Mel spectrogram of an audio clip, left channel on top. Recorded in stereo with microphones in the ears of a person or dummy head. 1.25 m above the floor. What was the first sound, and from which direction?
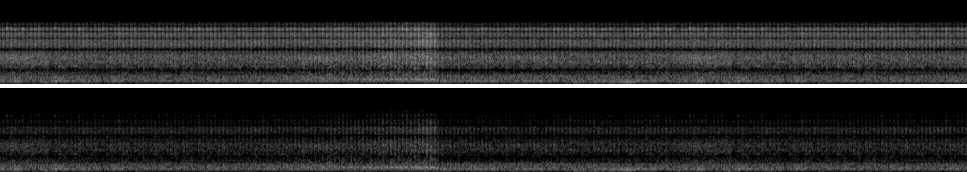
An engine running, 60° left (ahead or behind).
